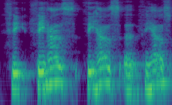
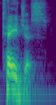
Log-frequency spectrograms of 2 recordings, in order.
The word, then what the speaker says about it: Tejas: Because we just had a comment from Thihaz. Sorry, I'm pretty sure I butchered that. You pronounce it Tejas. Tejas.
